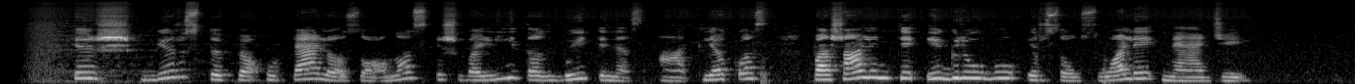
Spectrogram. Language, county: Lithuanian, Panevėžys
